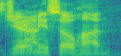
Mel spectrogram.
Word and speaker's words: Jeremy Sochan: Okay, that dude from Baylor, I don't know how to say his name exactly because it's Jeremy Sochan.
